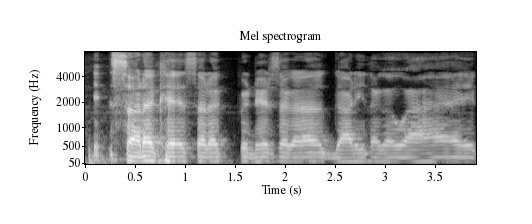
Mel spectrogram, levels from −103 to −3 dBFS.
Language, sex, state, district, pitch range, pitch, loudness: Hindi, male, Bihar, Vaishali, 105-110 Hz, 110 Hz, -18 LUFS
